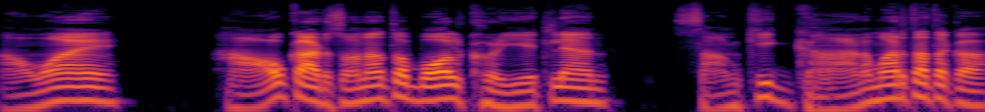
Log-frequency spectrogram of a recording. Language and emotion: Goan Konkani, disgusted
